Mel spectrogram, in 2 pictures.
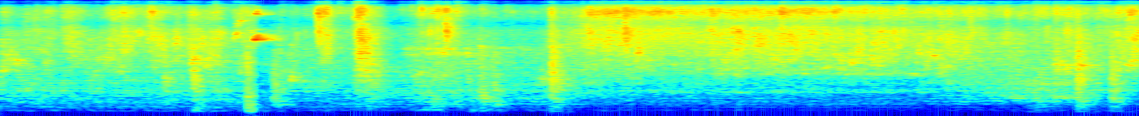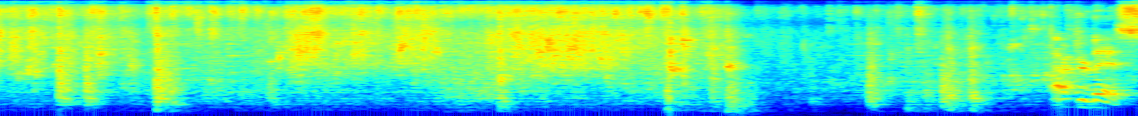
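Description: Dishes being washed in a bathtub under running water, with a steady tap flow broken by irregular clinks and splashes; a person speaks quietly at times.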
